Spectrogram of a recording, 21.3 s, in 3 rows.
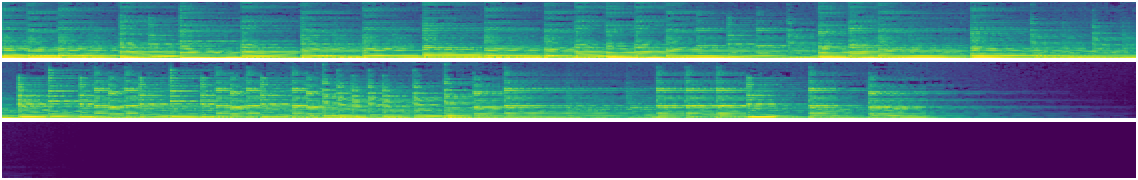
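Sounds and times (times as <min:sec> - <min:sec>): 
classical music licks: 0:00.0 - 0:13.7.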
